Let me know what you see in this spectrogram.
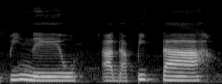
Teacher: problema da vogal átona I, pronunciada, mas não escrita, que é o pneu, que você pensa que tem o som do I, né?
